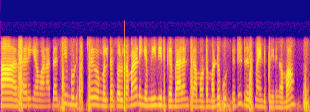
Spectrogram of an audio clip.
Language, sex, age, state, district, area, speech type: Tamil, female, 18-30, Tamil Nadu, Mayiladuthurai, urban, conversation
